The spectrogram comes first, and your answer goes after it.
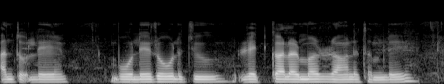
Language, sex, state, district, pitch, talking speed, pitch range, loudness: Wancho, male, Arunachal Pradesh, Longding, 120 Hz, 120 wpm, 115-120 Hz, -14 LUFS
